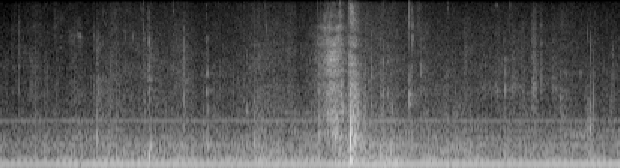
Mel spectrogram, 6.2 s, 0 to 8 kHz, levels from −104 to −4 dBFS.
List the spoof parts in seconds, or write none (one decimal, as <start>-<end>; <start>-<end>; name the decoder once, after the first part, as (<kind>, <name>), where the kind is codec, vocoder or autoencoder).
none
